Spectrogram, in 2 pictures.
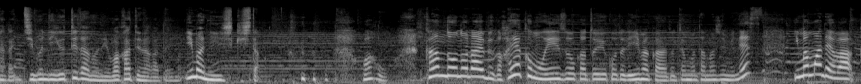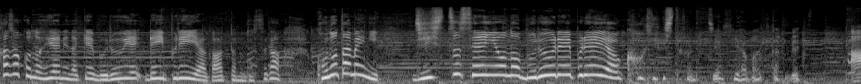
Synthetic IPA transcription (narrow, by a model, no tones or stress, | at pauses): nãŋkad͡ʑibɯ̟̃nd̪e̞jɯ̟t̪ːe̞t̪ano̞ɲ̟iβakat̪ːe̞nakat̪ːaimaimaɲ̟ĩɰ̃ɕi̥kʲi̥ɕi̥t̪a | βao | kãnd̪o̞ːno̞ɾaibɯ̟ɡahajakɯ̟mo̞e̞ːzo̞ːkat̪o̞jɯ̟ːko̞t̪o̞d̪e̞imakaɾat̪o̞t̪e̞mo̞t̪ano̞ɕ̬imʲid̪e̞sɨ̥ | imamad̪e̞βakazo̞kɯ̟no̞ɦe̞jaɲ̟id̪ake̞bɯ̟ɾɯ̟ːeɾe̞ipɯ̟ɾe̞ijaːɡaːt̪ːano̞d̪e̞sɨɡa | ko̞no̞t̪ame̞ɲ̟i | d͡ʑiɕi̥t͡sɨsẽ̞ɰ̃jo̞no̞bɯ̟ɾɯːɾe̞ipɯ̟ɾe̞ijaːo̞kʰoːɲʲĩːɕi̥t̪anod̪et͡ɕiaçijabat̪ːanod̪esɨ̥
